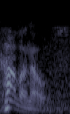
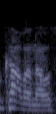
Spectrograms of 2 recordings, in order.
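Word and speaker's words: Kolynos: is start cleaning your teeth with the new Colonos, a high polishing toothpaste.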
